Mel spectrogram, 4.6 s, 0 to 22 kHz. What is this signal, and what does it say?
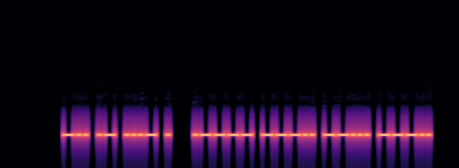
Morse code, heard as a keyed tone, about 34 wpm, 700 Hz. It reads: DAVE 1878
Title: CWT Exchange 35wpm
